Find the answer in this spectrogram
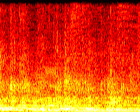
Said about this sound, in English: You are clapping.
